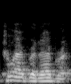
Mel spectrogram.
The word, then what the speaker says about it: Collabra: it's the mag it's called collabra it rhymes with uh abracadabra because uh I was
